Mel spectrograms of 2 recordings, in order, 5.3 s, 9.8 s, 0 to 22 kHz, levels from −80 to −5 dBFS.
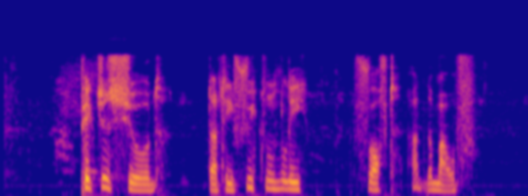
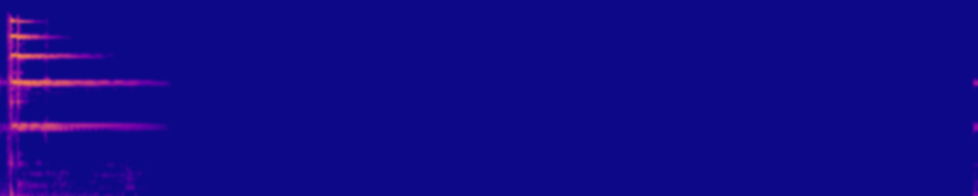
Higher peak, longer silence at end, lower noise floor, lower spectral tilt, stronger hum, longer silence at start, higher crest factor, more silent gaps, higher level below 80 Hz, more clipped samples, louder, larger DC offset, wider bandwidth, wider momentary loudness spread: about the same, -4 dBFS vs -2 dBFS; second, 0.55 s vs 8.7 s; second, -60 dBFS vs under -90 dBFS; first, -3.5 dB/octave vs 5 dB/octave; neither; first, 0.55 s vs 0.05 s; second, 24 dB vs 30 dB; neither; first, -64 dBFS vs -72 dBFS; neither; second, -26 LUFS vs -19 LUFS; neither; second, 7.4 kHz vs 16 kHz; second, 16 LU vs 25 LU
